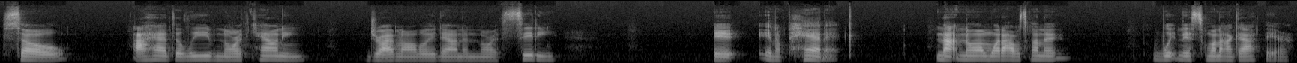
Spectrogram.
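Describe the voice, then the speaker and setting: A St. woman recounting a loss in a low, flat voice. She talks haltingly, with many fillers and restarts, and her emotion stays close to the surface. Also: clear, resonant tone. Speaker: interviewee, mother of a shooting victim. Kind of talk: personal testimony.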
